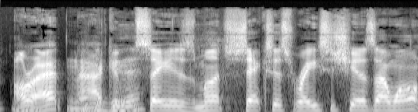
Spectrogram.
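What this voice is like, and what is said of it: Put-on redneck white accent. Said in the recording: “If I say something offensive in an accent. ... Only if you're doing a white accent. ... you're making fun of rednecks, dude.”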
